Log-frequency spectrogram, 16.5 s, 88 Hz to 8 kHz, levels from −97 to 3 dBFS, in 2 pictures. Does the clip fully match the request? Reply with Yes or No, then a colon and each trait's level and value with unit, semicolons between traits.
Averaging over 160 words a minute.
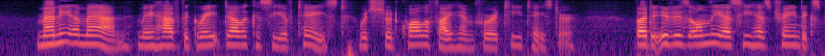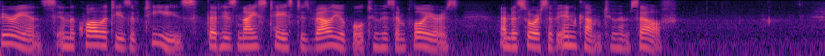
Yes: average, 175 wpm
